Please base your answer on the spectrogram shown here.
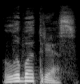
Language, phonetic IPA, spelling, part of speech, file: Russian, [ɫəbɐˈtrʲas], лоботряс, noun, Ru-лоботряс.ogg
- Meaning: idler, lazybones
